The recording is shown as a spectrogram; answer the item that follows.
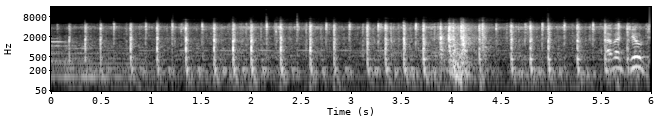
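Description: Teletype machine clattering as a radio-drama sound effect: a steady run of sharp mechanical clicks, about six a second.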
